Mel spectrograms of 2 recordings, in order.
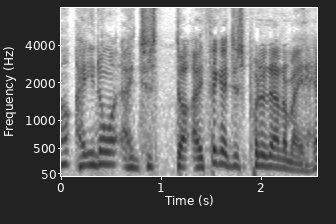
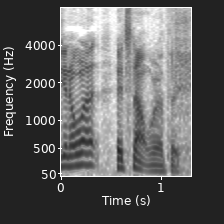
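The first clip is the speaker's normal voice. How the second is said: ordinary talk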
